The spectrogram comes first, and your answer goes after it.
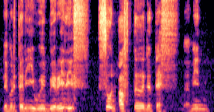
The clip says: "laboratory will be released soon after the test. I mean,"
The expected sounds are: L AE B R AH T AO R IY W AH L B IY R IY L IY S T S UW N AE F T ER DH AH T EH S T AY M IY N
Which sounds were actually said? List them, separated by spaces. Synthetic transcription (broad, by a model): L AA B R T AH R IY W AH L B IY R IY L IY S S UW N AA F T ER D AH T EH S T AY M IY N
